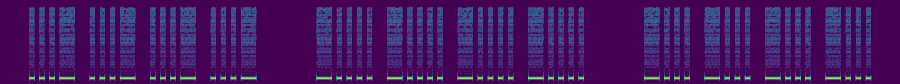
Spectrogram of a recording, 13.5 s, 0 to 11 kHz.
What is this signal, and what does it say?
Morse code, heard as a keyed tone, about 16 wpm, 800 Hz. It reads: VVVV 6666 BBBB
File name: Groups@13 / Groups@13 mp3s / VB46@13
